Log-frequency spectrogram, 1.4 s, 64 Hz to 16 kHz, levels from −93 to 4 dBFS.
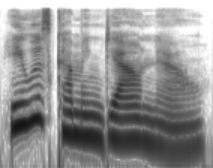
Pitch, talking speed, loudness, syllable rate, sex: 180 Hz, 210 wpm, -15 LUFS, 4.6 syllables/s, female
